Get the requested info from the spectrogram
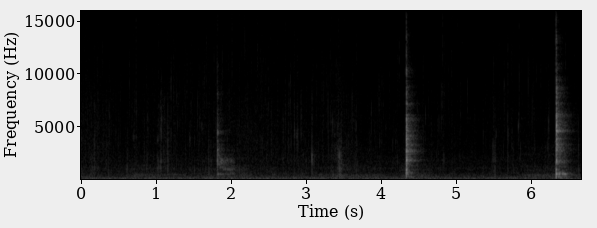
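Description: Hot broth being ladled with a metal ladle, quietly, over a faint sizzling haze, with two sharp clinks of the ladle against the dishes, one a little past halfway and one near the end.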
